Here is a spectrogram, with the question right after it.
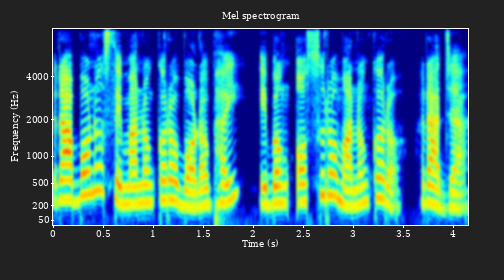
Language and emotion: Odia, neutral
